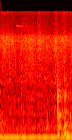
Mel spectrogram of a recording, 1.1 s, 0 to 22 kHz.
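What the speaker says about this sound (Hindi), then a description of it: "चिकन को मैं मीडियम फ्लेम पे 5 मिनट के लिए पकाऊंगी" Chicken cooking in a pan on medium flame, a steady even sizzle with a low hum beneath and a couple of soft stirring knocks at the very end.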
